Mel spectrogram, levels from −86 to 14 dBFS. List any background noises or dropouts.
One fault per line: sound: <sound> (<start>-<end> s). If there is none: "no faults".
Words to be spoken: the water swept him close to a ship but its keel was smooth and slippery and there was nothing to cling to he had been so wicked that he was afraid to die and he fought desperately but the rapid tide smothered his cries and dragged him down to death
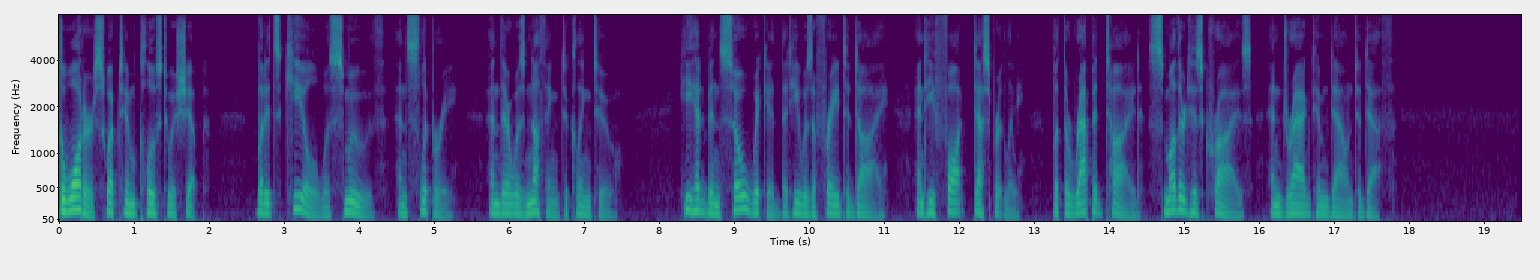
no faults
